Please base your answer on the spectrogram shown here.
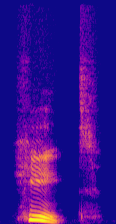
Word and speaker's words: heat: height and this is heat okay and heat oh can you see that height heat heat rhymes with sheet the one you put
